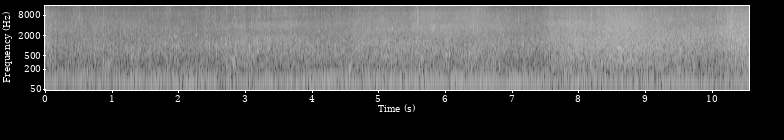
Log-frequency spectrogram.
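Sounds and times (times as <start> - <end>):
low even engine-like drone: 0.0 - 10.5
waves washing onto a beach: 5.3 - 10.5.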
